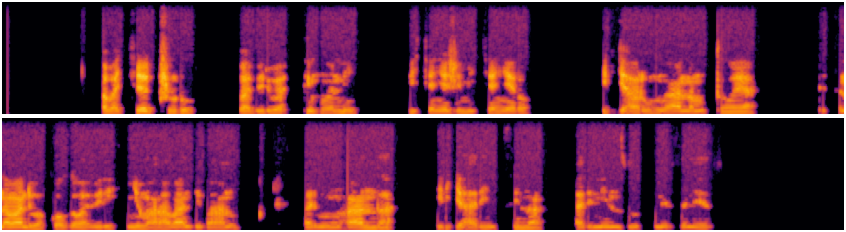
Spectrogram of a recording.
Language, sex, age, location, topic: Kinyarwanda, male, 18-24, Huye, health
